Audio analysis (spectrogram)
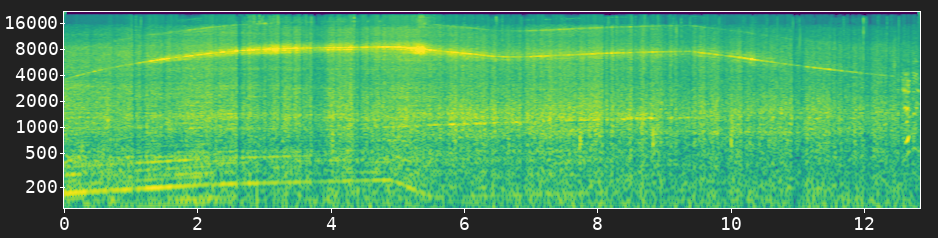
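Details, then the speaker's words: Ford 6.0 Powerstroke diesel with new compound turbo kit under boost on road: strong whistle climbing and falling over deep roar, no surge or flutter; about 30 psi versus roughly 20 stock, more top-end pull; healthy compound setup. "They just come up to like a certain RPM and then they just chill. That was a cool template. That sounds sick. Sounds really good."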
